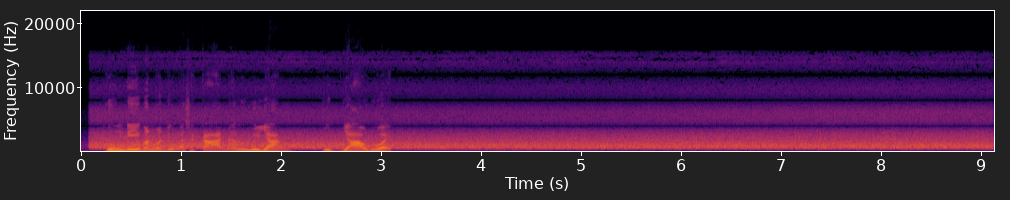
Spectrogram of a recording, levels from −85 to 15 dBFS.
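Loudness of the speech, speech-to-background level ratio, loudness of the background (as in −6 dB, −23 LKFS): −21.5 LKFS, 4.5 dB, −26.0 LKFS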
